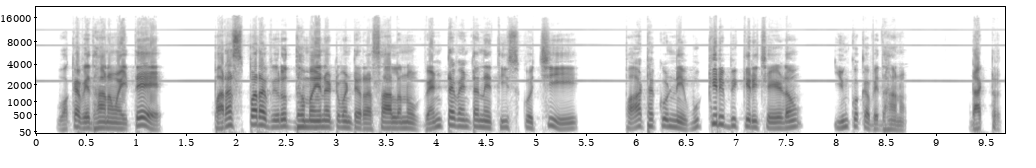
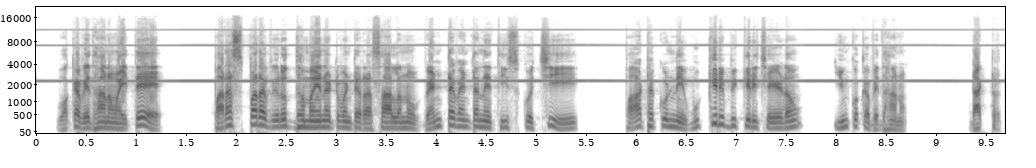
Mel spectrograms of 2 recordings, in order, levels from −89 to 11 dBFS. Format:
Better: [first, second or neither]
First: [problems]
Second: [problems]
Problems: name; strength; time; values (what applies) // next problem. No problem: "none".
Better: first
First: high-pitched whine; faint; throughout; 2.5 kHz, 20 dB below the speech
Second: high-pitched whine; loud; throughout; 2.5 kHz, 9 dB below the speech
